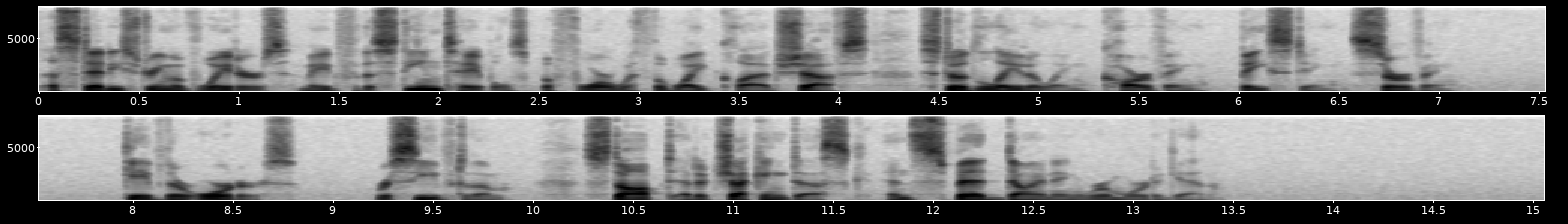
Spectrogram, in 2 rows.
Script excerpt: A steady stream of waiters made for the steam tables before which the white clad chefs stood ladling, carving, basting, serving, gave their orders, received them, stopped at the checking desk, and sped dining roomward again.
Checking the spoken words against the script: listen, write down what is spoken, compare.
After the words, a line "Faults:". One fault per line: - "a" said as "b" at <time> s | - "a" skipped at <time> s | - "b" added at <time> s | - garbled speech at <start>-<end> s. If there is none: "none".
A steady stream of waiters made for the steam tables before with the white clad chefs stood ladling, carving, basting, serving, gave their orders, received them, stopped at a checking desk, and sped dining roomward again.
Faults:
- "which" said as "with" at 2.9 s
- "the" said as "a" at 10.8 s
